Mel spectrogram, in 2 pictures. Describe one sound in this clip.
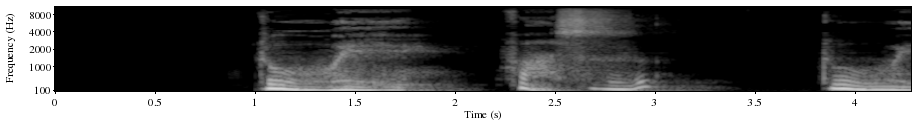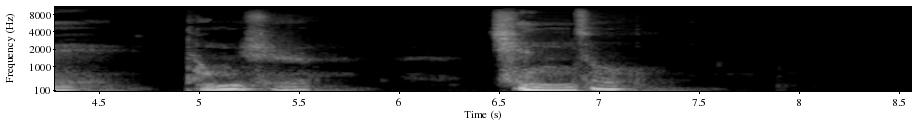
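An elderly man speaks calmly and slowly into a close microphone.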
